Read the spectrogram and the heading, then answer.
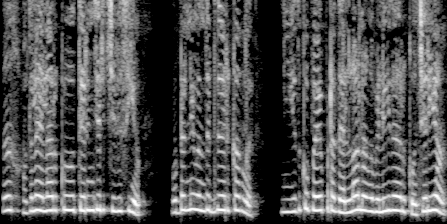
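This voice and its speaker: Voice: very high-pitched, level tone, racing, darkish tone. A child acting as a caring, fussy middle-aged mother who soothes and scolds her daughters. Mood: soothing.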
